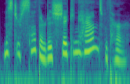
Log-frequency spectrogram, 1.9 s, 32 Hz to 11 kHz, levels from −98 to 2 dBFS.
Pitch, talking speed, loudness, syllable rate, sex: 255 Hz, 215 wpm, -19 LUFS, 5.0 syllables/s, female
